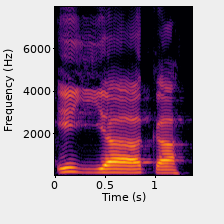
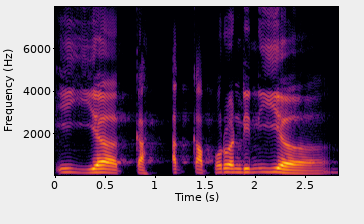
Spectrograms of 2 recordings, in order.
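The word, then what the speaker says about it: إِيَّاكَ: Perbaiki kesalahannya, Iyaka na'budu wa iyaka nastain, ya, ucapkan dengan benar, iyaka, tekankan iyaka. Iyaka na'budu wa iyyaka nasta'in. Kenapa kamu mengulang-ulang iyaka dan iyaka na'budu, perbaiki pengucapannya. Iah ak i benak buduh. Bukan seperti itu, Tuan, iyaka, tekankan huruf i, kata Ibn Kathir, iyaka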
